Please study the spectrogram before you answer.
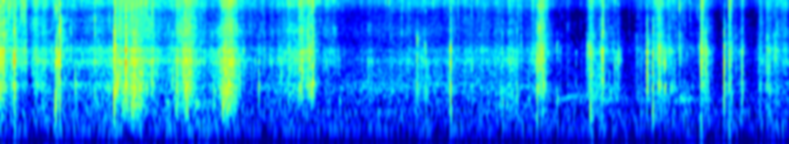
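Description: A small, filled brown kraft paper instant oatmeal pouch is crinkled and rubbed by latex-gloved fingertips. Bursts of dry, bright crackling and crinkling alternate with softer rustling and sharp, quick ticks, with almost no low end.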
